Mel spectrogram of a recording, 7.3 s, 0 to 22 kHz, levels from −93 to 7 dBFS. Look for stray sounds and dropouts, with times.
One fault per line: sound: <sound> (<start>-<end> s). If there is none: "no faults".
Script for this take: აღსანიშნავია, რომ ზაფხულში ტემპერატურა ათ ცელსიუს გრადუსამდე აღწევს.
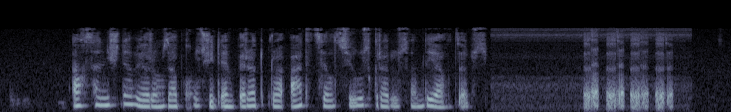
sound: laugh (5.8-6.7 s)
